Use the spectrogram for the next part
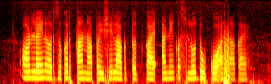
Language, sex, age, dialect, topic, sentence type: Marathi, female, 25-30, Southern Konkan, banking, question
